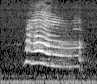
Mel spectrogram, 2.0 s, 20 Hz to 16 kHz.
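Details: A pet cat born in May 2017, waiting indoors for its owner to come home, gives one long, plaintive meow lasting about a second, rising briefly then sliding gently down, with a soft low hum behind.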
